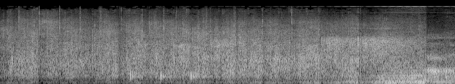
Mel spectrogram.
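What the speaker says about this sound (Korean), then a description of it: "격려의 박수 한번 해주시기 바랍니다." A church congregation applauds the worship team after the music, a steady dense wash of clapping that fills the room for several seconds without pause.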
